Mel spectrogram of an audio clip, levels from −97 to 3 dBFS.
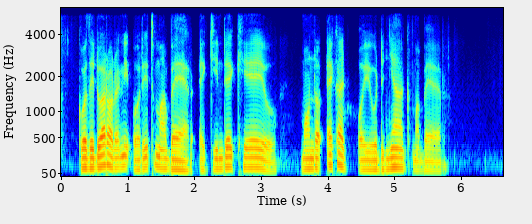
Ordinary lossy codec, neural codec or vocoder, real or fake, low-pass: none; codec, 16 kHz, 1 kbps, X-Codec, HuBERT features, trained on LibriSpeech; fake; 5.4 kHz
